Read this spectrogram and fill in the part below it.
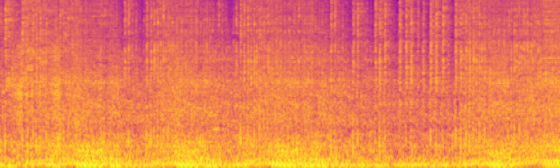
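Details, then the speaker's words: Harley Shovelhead V-twin running with the exhaust baffle removed, after the intake leak was fixed by tightening the bands. A loud, open, lumpy lope with a raw bark that is healthy and even, though the rider calls it quieter. "Wild how much quieter it is."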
